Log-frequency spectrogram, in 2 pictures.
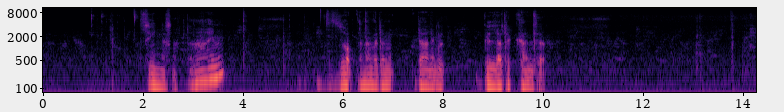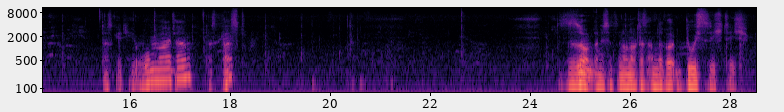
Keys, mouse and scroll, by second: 2.9 a, 3.2-6.3 middle drag, 7.1 middle click, 7.3-8.3 middle drag, 13.9-15.5 middle drag, 16.5-18.3 middle drag, 19.1 middle click, 20.1-20.8 scroll up 1, 20.8 scroll down 1, 21.0-22.1 middle drag, 22.7-24.3 middle drag, 24.8 scroll up 1, 25.1-26.1 middle drag, 26.1 scroll up 1, 26.3-27.9 middle drag.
